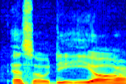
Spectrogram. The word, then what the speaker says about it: solder: Let's get some solder, S-O-D-E-R, on that center pad. A little bit of solder. Soder, pronounced like Hodor from Game of Thrones.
